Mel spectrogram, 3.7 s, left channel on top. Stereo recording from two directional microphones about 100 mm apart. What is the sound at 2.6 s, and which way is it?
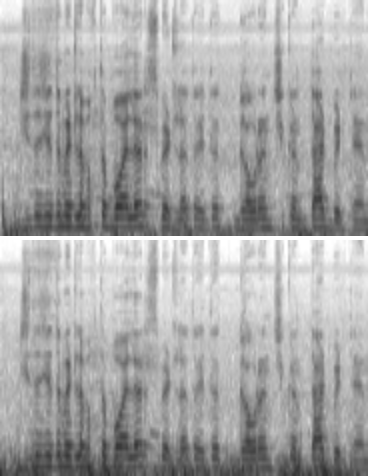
Speech, 20° right (ahead or behind).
